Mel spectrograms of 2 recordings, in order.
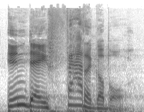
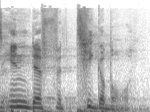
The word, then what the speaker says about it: indefatigable: Here's how it is. I bet you're going to be surprised. It's indefatigable. I always thought it was indefatigable.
